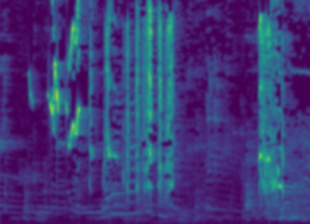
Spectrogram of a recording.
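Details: Black-winged myna (jalak keling) giving teler and ngriwik lure calls for training cucak keling: high squeaky notes, a run of rasping bursts, a pause, then a final harsh outburst.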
